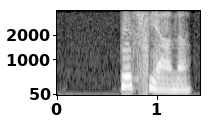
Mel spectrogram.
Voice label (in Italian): "Persiana", MESSAGGI VOCALI; Bentel; BLE320; Audio BGS220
